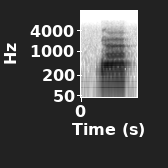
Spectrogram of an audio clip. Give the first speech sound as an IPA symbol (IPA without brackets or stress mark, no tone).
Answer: ɡ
